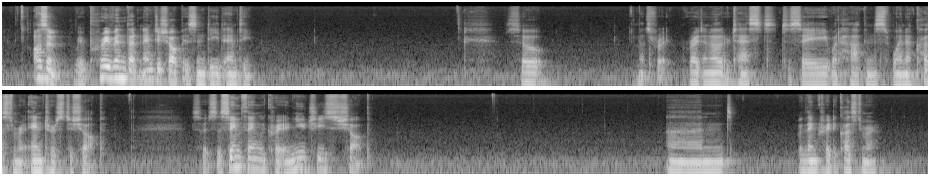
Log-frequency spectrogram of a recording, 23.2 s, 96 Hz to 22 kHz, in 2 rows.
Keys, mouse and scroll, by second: 2.0 click, 6.0 ctrl+l, 6.3 ctrl+p, 6.3 ctrl+n, 6.3 Return, 6.3-8.4 typing, 8.4 Tab, 10.0-11.7 typing, 11.7 Tab, 12.8-17.9 typing, 18.6 Return, 19.0 ;, 19.4 Return.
